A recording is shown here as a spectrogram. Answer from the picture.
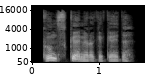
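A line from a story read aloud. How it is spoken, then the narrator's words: Sigh. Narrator (Russian): вздохнул я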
